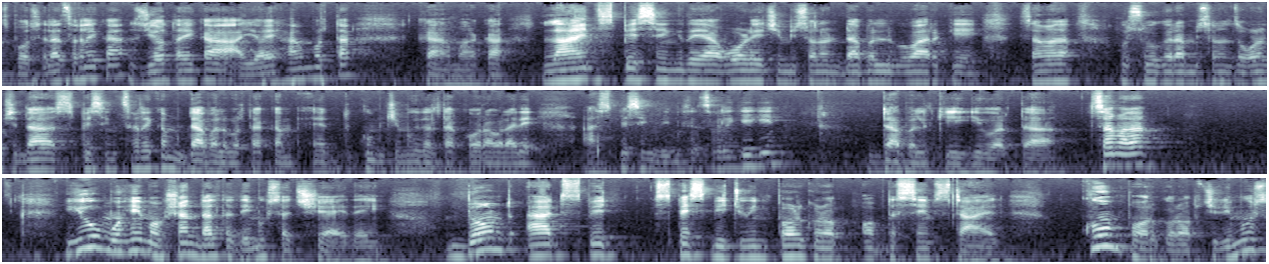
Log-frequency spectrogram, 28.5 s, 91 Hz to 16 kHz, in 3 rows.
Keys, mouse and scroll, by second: 0.6 double click.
